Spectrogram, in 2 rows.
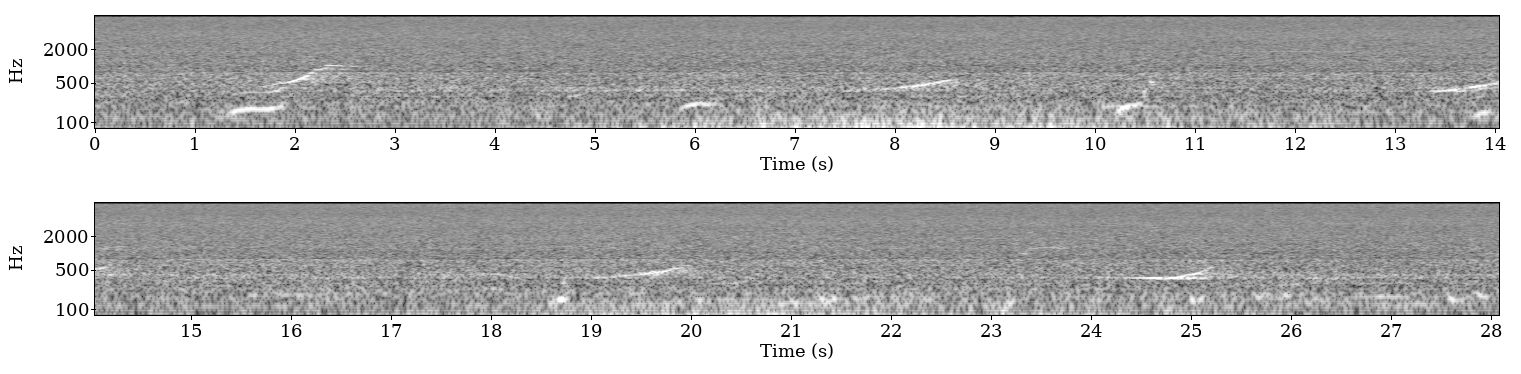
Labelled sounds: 2.1	2.5	humpback whale, 0.80 to 1.1 kHz
23.5	23.8	humpback whale, 1.2 to 1.3 kHz

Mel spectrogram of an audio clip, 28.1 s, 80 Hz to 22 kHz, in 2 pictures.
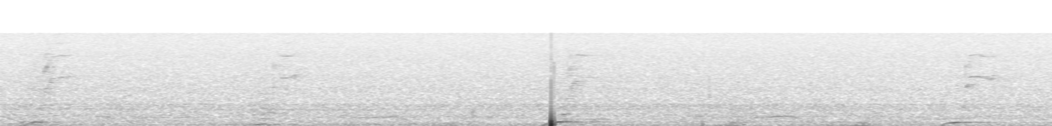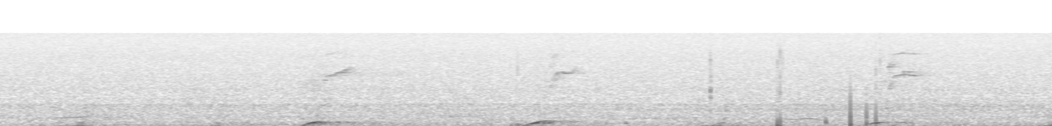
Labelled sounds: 0.7	1.0	humpback whale, 3.4 to 3.8 kHz
3.7	4.0	humpback whale, 1.8 to 2.0 kHz
7.6	7.9	humpback whale, 3.6 to 3.9 kHz
12.9	13.3	humpback whale, 1.7 to 3.9 kHz
18.4	18.8	humpback whale, 1.8 to 2.6 kHz
21.4	21.8	humpback whale, 1.6 to 2.5 kHz
25.9	26.3	humpback whale, 1.8 to 4.1 kHz

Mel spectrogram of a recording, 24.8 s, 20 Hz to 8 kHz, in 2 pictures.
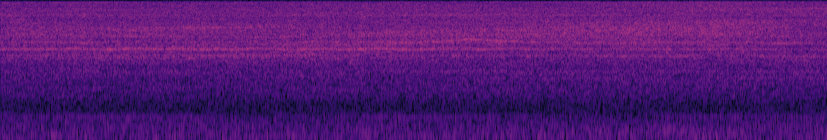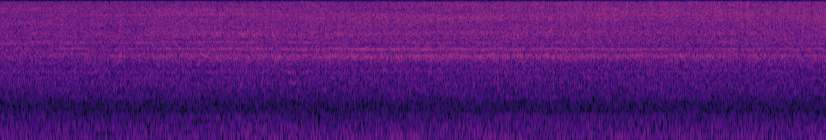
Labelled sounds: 6.7	7.6	vessel noise, 3.4 to 3.6 kHz

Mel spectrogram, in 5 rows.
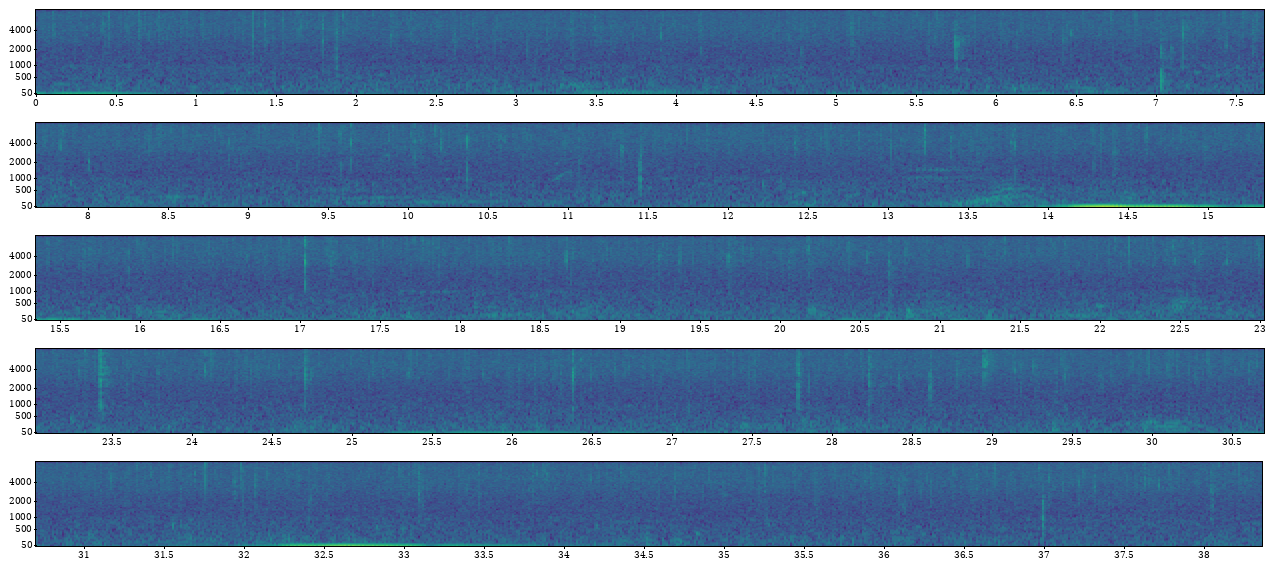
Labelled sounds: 13.1	13.4	humpback whale, 0.91 to 1.6 kHz

